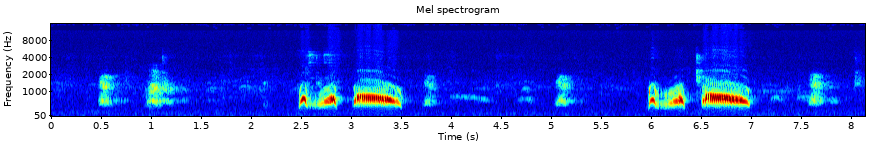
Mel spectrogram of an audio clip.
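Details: Thổ-style coo of a spotted dove kept to draw wild doves into a fight: scattered soft notes, then a stuttering double coo and a long, slightly falling hollow coo, repeated once.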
